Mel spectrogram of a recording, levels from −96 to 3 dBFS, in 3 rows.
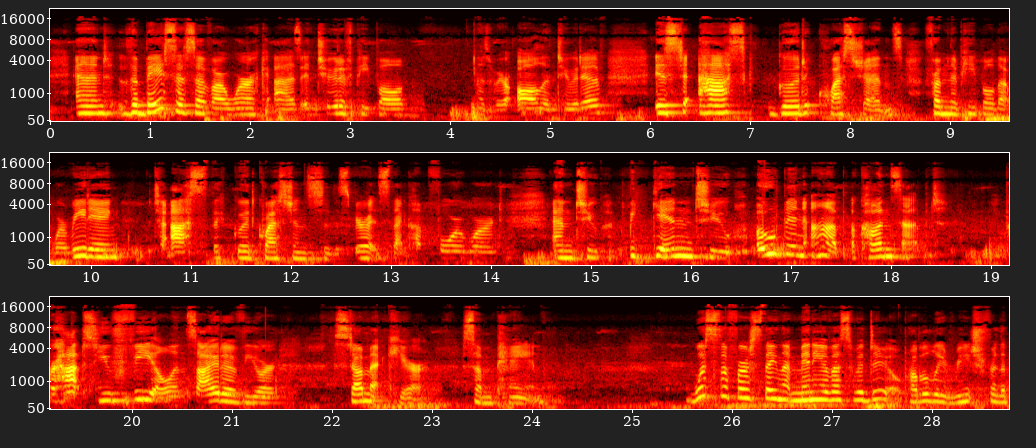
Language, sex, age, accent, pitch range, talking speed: English, female, 20-39, American, 190-245 Hz, 140 wpm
